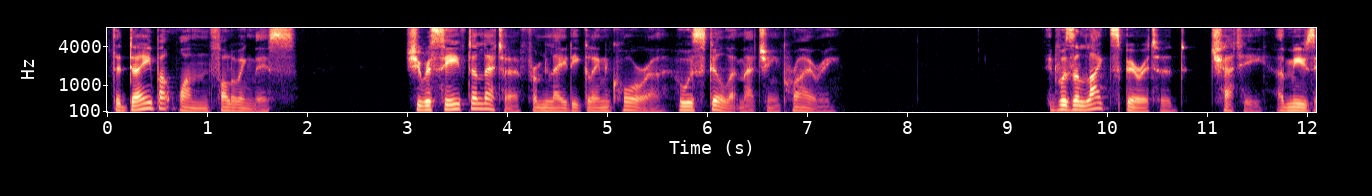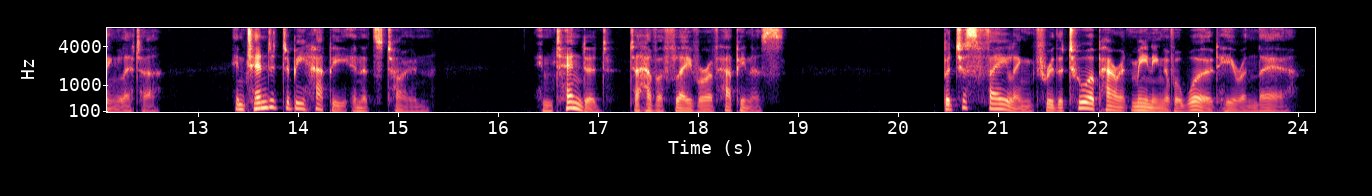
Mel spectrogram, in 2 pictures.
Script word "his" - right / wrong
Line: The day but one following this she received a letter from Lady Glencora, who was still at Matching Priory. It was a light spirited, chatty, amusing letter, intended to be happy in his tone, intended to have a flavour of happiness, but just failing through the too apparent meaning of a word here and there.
wrong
